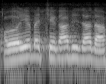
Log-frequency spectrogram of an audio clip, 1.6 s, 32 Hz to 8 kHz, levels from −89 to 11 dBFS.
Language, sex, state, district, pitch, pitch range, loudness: Hindi, male, Chhattisgarh, Bilaspur, 170 Hz, 155-180 Hz, -14 LUFS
